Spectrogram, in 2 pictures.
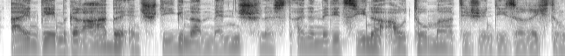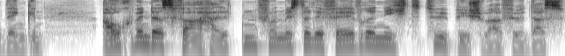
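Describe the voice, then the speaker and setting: Husky, low-voiced male audiobook reader. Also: no room sound, clean studio sound. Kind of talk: scripted dramatic narration of a mystery. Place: dry studio.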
